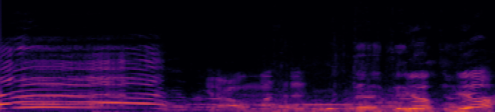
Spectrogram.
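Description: A person's drawn-out, high-pitched call lasting under a second, followed by chatter.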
